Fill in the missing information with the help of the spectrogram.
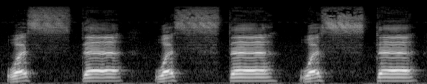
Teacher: Sin sukun ini sifatnya rakhawah. Panjangkan bunyi sin.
